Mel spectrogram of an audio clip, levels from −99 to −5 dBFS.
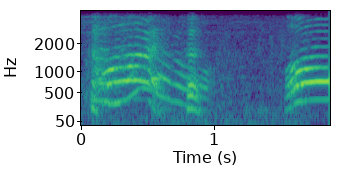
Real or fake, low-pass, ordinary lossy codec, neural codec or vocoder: real; 3.6 kHz; Opus, 64 kbps; none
